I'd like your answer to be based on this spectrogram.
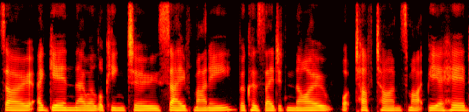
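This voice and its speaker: At a moderate pace, the voice runs on with hardly any pauses in a flat monotone, the sound dry and close with no echo. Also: woman, very deep, low pitch for a woman. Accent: Australian. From Perth, Australia. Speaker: marketing business owner and speaker. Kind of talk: interview.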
